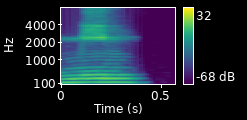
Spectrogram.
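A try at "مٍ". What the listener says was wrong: Min. Min. Okay, with the N at the end. Min.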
